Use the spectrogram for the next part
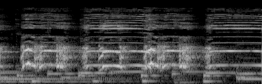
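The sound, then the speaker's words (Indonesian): A black fighting rooster crows loudly, its call rising and falling in several repeated bursts over a few seconds, with a steady background and no talking. “Seekor ayam petarung berwarna hitam yang tidak pernah terkalahkan.”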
